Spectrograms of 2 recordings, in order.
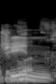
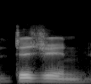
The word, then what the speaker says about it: jinn: Jinn is the Egyptian name for a sleep demon. We've got a Dijin. Isn't it just the Jin? They don't say the D. Yeah, it's it's spelled Jinn.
